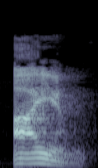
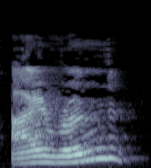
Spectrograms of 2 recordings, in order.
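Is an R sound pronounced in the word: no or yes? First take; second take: no; yes. First: The word is said without an R sound. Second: The word is said with an R sound. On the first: The speaker calls it right. "commonly pronounced as iron" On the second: The speaker calls it wrong. "it is not iron, even though the spelling is like that"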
